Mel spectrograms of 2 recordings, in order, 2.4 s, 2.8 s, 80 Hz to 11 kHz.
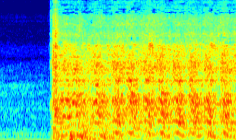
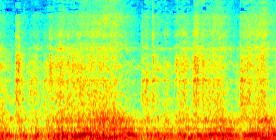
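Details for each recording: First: Old Chevy C20 crew cab diesel, glow plugs cycled before cranking, revival after sitting: starter bites hard then heavy cranking beat sags and labours within a couple of seconds; slow cranking from low batteries. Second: Old C20 crew cab truck with about 89 hp, started with ether, with a backfire that the owner thinks broke the ring ridge loose: it catches and settles into a steady, deep, even beat with a brief dip and recovery. Normal running after a hard start.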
